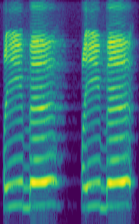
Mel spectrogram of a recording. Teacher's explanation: با کے اوپر سکون ہے، قلقلہ کریں گے کیونکہ با حروف قلقلہ میں سے ایک ہے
